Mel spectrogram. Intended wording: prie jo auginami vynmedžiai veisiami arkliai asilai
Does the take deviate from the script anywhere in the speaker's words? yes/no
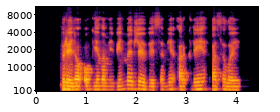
no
